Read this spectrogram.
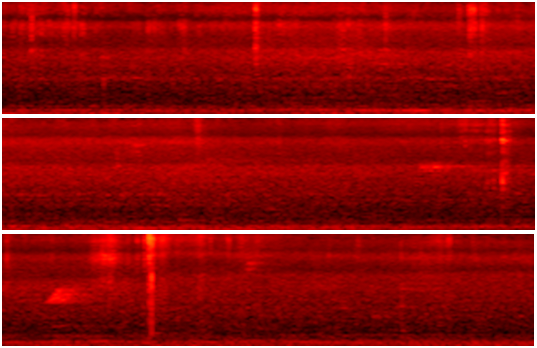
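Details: Steady low rumble of traffic or engine noise with faint speech, brief clicks and taps, and no clear animal voice.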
